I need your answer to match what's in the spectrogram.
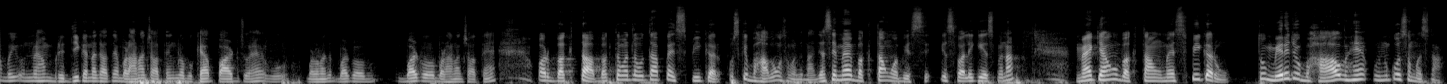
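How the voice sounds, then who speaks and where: A man's voice: on the high side, quick pace, a little mellow, dry recording. A man teaching an exam-prep class, casually mixing English words in and asking the class rhetorical questions as he repeats the key terms. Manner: casual, mixes English words into his speech.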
